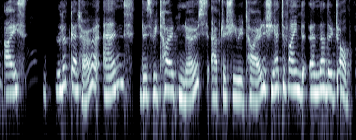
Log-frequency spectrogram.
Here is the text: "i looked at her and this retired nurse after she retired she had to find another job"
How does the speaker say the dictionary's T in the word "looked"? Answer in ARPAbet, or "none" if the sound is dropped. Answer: T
